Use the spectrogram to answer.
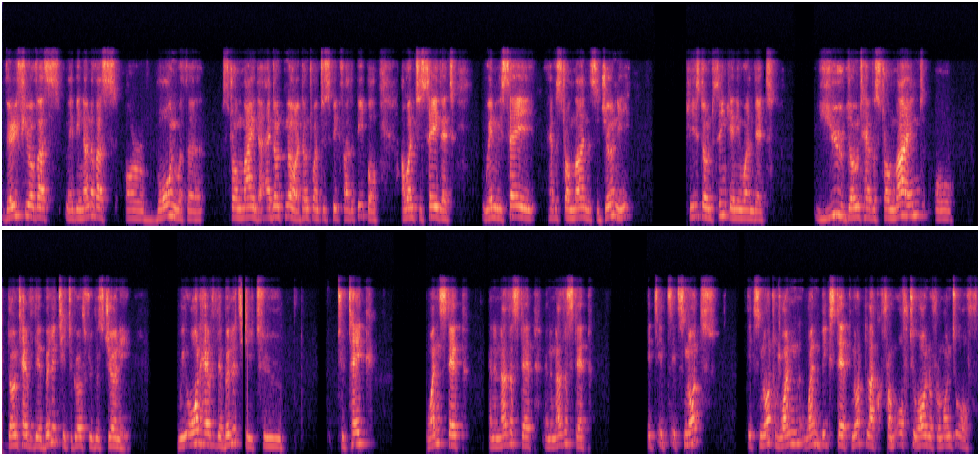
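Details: Adult man who has stuttered since childhood, speaking in conversation with audible part-word and word repetitions; stuttering.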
